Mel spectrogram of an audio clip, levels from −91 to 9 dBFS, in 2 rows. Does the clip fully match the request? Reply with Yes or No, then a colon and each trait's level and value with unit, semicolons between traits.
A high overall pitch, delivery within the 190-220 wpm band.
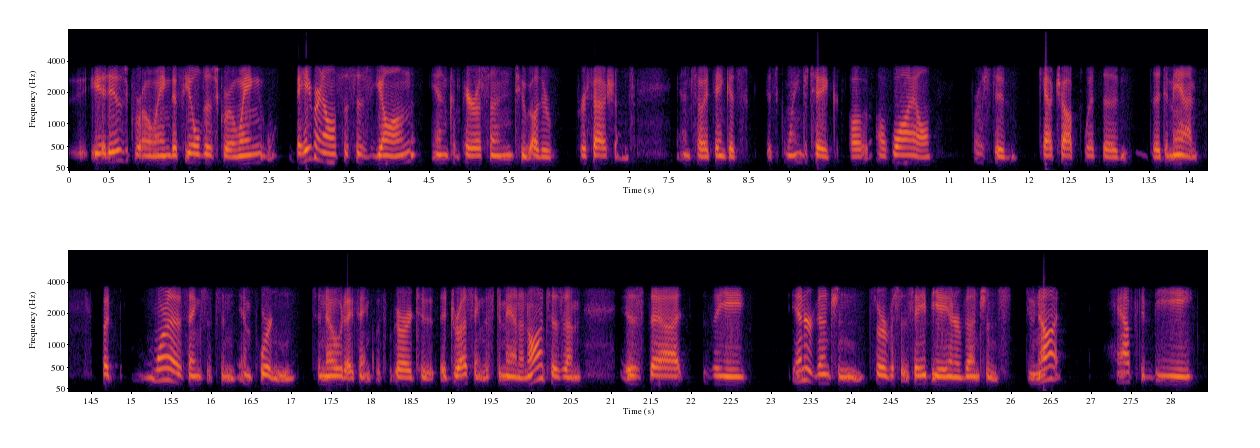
No: very high, 280 Hz; average, 145 wpm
